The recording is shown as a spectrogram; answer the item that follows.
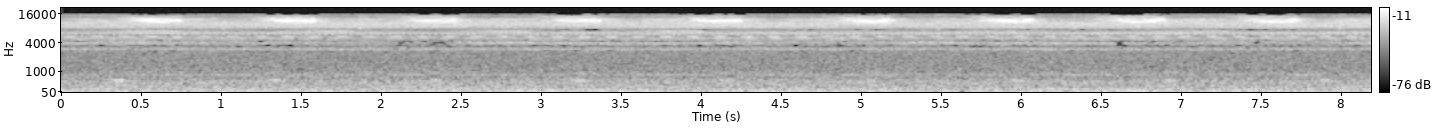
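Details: Crickets with other insects of the forest at night in summer, an even wall of high trilling overlaid by sharp pulses about once per second, constant in loudness from start to finish.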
